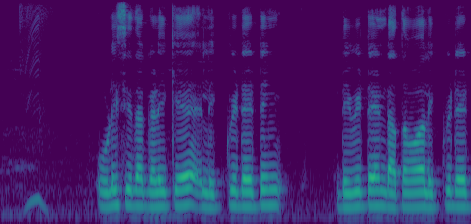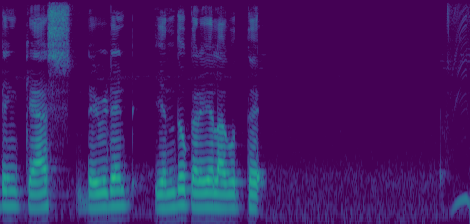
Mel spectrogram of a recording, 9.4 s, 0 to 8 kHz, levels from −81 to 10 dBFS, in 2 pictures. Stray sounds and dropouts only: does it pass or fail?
pass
